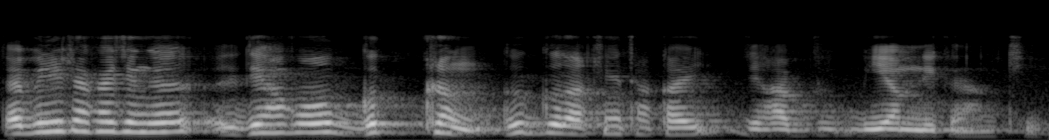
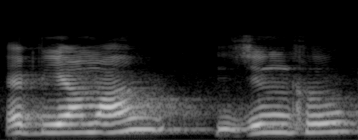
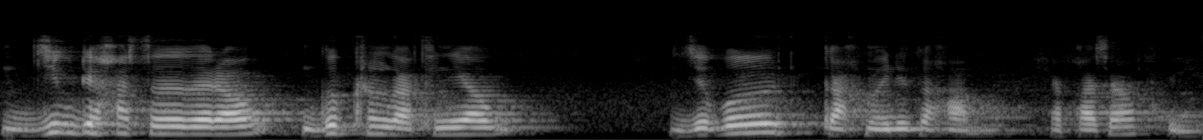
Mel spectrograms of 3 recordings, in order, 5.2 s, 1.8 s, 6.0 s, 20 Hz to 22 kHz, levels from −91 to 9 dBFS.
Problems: low volume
